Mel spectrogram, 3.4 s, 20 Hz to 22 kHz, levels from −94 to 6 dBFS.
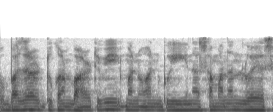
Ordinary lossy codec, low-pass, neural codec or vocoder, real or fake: none; 5.4 kHz; none; real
